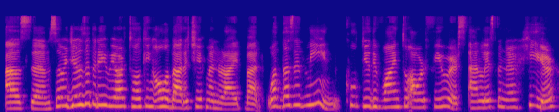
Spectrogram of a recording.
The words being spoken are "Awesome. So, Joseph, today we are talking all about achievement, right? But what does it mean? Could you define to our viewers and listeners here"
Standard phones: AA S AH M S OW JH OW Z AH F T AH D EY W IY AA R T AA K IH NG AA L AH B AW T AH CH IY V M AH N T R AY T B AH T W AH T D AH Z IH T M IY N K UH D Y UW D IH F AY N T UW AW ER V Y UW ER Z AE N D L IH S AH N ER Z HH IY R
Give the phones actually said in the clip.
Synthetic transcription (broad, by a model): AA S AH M S OW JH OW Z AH T AH D EY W IY AA R T AA K IH NG AA L AH B AW T AH CH IY V M AH N T R AY T B AH T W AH T D AH Z IH T M IY N K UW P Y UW D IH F AY N T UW AW ER F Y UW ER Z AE N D L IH S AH N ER HH IY R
